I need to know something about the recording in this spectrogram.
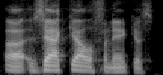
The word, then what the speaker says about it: Zach Galifianakis: Zach Galifianakis.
